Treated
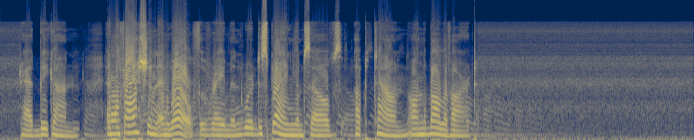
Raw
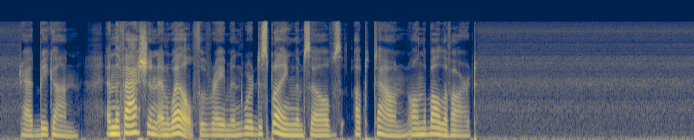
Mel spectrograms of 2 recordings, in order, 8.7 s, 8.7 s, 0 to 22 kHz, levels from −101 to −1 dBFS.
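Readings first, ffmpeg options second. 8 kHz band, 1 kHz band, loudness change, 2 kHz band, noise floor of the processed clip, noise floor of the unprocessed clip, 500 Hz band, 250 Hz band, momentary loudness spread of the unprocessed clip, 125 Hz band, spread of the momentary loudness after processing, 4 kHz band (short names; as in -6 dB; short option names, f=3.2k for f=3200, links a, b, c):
+2.5 dB, -3.5 dB, -2.5 dB, +1.0 dB, -46 dBFS, -49 dBFS, -4.5 dB, -5.5 dB, 13 LU, -3.5 dB, 13 LU, +2.5 dB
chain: -filter_complex "[0:a]aeval=exprs='0.237*(abs(mod(val(0)/0.237+3,4)-2)-1)':c=same,highshelf=f=4.5k:g=-7.5,aeval=exprs='0.237*(cos(1*acos(clip(val(0)/0.237,-1,1)))-cos(1*PI/2))+0.00841*(cos(5*acos(clip(val(0)/0.237,-1,1)))-cos(5*PI/2))':c=same,asoftclip=type=tanh:threshold=-13dB,tiltshelf=f=1.5k:g=-5,asplit=2[a][b];[b]adelay=397,lowpass=f=1.6k:p=1,volume=-20dB,asplit=2[c][d];[d]adelay=397,lowpass=f=1.6k:p=1,volume=0.52,asplit=2[e][f];[f]adelay=397,lowpass=f=1.6k:p=1,volume=0.52,asplit=2[g][h];[h]adelay=397,lowpass=f=1.6k:p=1,volume=0.52[i];[a][c][e][g][i]amix=inputs=5:normalize=0,volume=3dB"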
